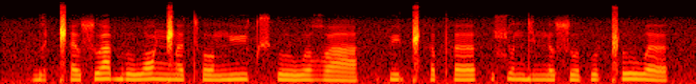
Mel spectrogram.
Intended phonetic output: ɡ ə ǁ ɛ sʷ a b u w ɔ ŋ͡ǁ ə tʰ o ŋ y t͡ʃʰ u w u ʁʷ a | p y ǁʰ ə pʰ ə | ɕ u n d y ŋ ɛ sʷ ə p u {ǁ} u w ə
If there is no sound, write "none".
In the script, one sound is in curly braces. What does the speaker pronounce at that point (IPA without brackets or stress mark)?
ǁ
